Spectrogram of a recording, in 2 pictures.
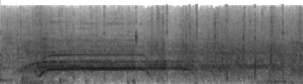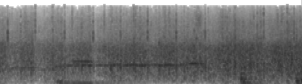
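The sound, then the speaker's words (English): An audience applauds to welcome speakers at an event, with dense continuous clapping for the whole stretch and a brief high whistle-like tone near the start. “Please put your hands together and join us in welcoming Monique and Jessica.”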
